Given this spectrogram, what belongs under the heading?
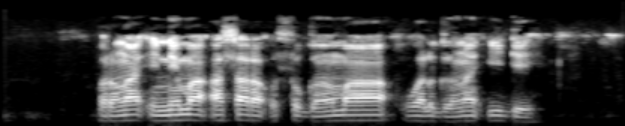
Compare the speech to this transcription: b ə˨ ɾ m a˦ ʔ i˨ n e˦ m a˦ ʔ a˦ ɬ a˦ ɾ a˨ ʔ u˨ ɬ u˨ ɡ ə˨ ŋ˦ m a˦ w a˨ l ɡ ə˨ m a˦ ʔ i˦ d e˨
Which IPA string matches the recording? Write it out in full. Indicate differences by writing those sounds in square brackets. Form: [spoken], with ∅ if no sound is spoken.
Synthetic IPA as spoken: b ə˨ ɾ [ŋ] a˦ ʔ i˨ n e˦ m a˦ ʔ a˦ ɬ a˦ ɾ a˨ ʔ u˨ ɬ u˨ ɡ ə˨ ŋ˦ m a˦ w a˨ l ɡ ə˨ [ŋ] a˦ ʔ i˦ d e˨

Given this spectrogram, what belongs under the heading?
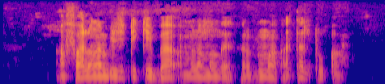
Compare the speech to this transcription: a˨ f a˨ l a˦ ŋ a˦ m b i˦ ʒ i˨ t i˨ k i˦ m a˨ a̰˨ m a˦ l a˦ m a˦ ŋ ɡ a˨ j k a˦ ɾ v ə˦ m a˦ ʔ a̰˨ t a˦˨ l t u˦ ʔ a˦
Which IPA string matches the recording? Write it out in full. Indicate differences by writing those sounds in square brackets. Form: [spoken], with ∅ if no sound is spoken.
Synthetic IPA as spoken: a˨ f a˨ l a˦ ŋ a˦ m b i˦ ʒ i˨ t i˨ k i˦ [b] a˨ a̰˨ m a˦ l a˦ m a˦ ŋ ɡ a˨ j k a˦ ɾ v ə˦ m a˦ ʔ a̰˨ t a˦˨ l t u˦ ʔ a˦

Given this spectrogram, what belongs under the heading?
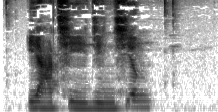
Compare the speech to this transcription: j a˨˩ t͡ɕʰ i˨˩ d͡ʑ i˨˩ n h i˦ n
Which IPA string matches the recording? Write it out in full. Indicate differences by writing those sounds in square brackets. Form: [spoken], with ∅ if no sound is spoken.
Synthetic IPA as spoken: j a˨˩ t͡ɕʰ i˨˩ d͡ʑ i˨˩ n [ɕ] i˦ [ŋ]

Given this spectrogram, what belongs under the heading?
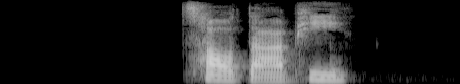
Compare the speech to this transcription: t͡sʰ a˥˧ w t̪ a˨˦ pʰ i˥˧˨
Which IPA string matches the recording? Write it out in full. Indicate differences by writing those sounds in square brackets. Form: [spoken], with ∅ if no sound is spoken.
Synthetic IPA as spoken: t͡sʰ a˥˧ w t̪ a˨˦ pʰ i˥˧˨

